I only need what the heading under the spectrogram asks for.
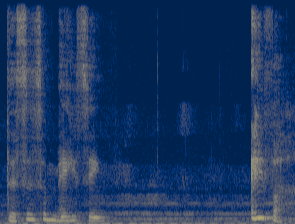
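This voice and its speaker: Curious, animated, down-to-earth newcomer. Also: female voice, medium pitch, takes it slowly, background noise. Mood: amazed. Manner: casual, frank, expressive. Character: curious, down-to-earth newcomer woman at a strange diner. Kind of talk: naturalistic audio drama acting.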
